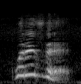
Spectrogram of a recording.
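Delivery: high, incredulous "What is that?". Real, not acted. About members flattering union reps, high incredulous question. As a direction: rise up in disbelief on "What is that?".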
